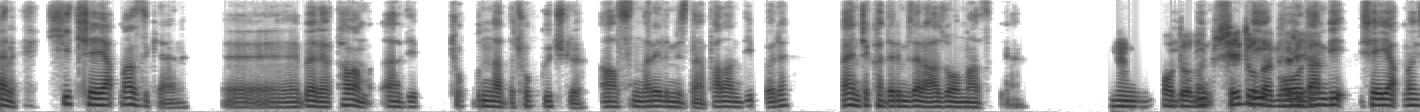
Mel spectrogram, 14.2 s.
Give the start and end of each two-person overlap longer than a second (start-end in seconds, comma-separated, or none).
11.7-13.2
